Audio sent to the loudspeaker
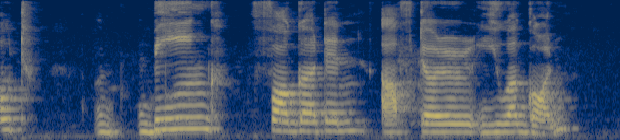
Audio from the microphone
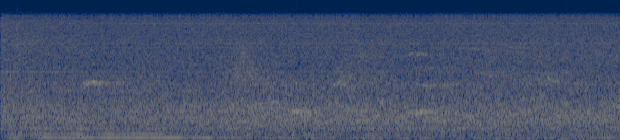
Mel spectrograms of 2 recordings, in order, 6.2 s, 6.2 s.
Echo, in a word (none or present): none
